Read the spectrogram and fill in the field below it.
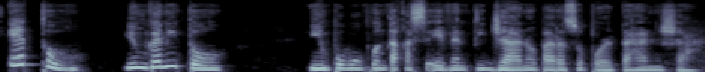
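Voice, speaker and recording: A woman's voice: fairly low pitch, big pitch swings, a little fast, no echo. A woman playing a sassy, teasing best friend in a radio drama, with playful, exaggerated, slangy delivery.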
